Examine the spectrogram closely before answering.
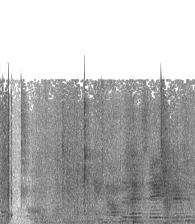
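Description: Children talk quietly in a large echoing hall.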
